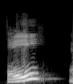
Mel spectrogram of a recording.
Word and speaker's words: chỉ: chữ đảng này nên đọc là chỉ,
